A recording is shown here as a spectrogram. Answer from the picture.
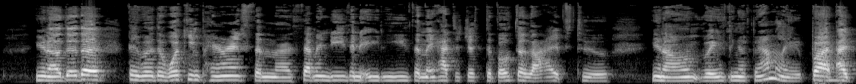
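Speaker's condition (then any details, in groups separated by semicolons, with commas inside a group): Deafness; deaf since childhood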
